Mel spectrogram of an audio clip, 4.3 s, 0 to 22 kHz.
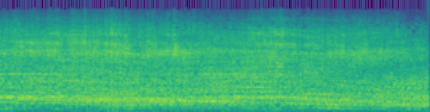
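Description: Several super late model stock cars' V8 engines running at racing speed around a short oval, blended into one steady engine sound whose pitch drifts slightly as the cars go through the turns.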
